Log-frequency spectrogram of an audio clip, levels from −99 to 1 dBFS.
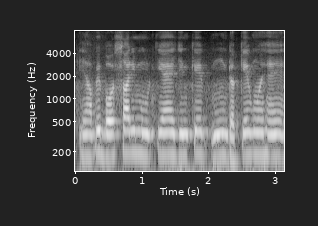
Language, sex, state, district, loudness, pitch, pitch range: Hindi, female, Punjab, Pathankot, -17 LUFS, 175 Hz, 170-180 Hz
